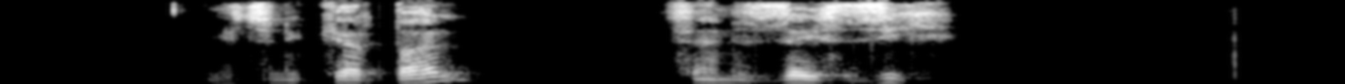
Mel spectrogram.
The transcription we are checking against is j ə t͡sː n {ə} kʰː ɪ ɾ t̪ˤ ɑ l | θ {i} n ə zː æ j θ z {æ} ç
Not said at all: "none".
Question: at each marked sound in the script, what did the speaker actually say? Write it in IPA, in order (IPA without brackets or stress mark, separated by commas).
ə, æ, i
